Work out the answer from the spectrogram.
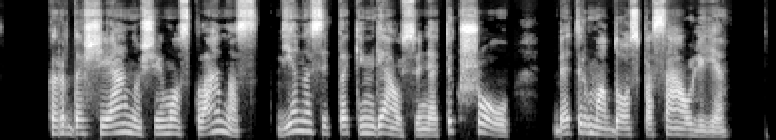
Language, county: Lithuanian, Klaipėda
